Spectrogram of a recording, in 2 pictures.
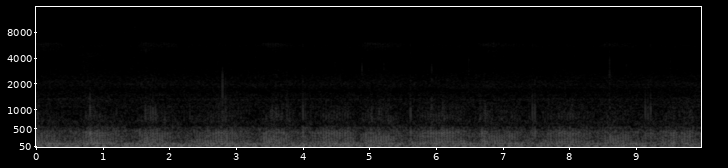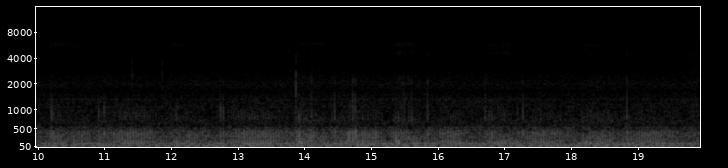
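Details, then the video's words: Cat purr close by: a thick low rumble swelling and easing rhythmically, unbroken throughout, with occasional faint ticks. "Purring Cat"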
